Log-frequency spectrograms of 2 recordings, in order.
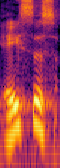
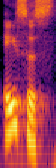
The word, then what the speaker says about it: Asus: an aside i know the pronunciation of asus is supposed to be like a and then soos like dr seuss but when you say it quickly it's easier to just say asus so that's how i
